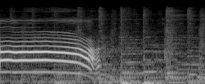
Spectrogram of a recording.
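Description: A woman's long, high 'ahh' scream, held on one pitch, that falls away and stops about a second in. Background music plays under it and carries on after.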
